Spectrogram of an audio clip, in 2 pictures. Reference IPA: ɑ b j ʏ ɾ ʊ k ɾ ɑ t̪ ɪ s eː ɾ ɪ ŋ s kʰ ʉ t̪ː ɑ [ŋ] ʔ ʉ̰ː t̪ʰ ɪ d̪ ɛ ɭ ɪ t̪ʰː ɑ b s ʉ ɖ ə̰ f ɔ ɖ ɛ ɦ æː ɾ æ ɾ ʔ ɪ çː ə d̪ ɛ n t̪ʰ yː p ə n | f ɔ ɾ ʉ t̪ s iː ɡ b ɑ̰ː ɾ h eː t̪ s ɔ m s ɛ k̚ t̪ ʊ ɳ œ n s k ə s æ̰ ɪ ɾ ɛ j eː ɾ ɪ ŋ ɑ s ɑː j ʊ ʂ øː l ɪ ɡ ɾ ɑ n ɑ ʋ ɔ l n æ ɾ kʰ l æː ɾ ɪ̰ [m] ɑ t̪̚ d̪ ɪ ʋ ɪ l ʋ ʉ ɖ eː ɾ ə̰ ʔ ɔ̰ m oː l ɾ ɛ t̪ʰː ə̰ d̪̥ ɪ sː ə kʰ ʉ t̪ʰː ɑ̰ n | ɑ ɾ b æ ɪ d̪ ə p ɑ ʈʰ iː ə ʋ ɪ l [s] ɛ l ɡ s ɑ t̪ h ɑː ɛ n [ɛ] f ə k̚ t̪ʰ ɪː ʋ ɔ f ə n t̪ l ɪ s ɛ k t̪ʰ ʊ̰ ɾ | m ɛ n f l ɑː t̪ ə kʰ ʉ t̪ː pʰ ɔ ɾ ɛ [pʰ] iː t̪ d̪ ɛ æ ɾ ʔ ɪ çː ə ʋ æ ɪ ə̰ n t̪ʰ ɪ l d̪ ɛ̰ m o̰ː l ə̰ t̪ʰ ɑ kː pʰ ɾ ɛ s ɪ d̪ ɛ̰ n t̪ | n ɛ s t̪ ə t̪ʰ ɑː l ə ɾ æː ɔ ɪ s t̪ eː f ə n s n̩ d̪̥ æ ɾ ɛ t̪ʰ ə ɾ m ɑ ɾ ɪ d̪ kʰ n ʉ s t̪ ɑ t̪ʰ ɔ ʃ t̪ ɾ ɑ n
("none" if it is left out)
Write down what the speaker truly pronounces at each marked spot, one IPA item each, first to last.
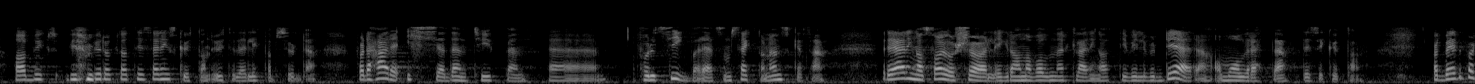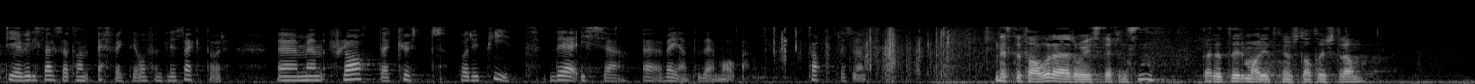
n, ŋ, s, ɛ, pʰ

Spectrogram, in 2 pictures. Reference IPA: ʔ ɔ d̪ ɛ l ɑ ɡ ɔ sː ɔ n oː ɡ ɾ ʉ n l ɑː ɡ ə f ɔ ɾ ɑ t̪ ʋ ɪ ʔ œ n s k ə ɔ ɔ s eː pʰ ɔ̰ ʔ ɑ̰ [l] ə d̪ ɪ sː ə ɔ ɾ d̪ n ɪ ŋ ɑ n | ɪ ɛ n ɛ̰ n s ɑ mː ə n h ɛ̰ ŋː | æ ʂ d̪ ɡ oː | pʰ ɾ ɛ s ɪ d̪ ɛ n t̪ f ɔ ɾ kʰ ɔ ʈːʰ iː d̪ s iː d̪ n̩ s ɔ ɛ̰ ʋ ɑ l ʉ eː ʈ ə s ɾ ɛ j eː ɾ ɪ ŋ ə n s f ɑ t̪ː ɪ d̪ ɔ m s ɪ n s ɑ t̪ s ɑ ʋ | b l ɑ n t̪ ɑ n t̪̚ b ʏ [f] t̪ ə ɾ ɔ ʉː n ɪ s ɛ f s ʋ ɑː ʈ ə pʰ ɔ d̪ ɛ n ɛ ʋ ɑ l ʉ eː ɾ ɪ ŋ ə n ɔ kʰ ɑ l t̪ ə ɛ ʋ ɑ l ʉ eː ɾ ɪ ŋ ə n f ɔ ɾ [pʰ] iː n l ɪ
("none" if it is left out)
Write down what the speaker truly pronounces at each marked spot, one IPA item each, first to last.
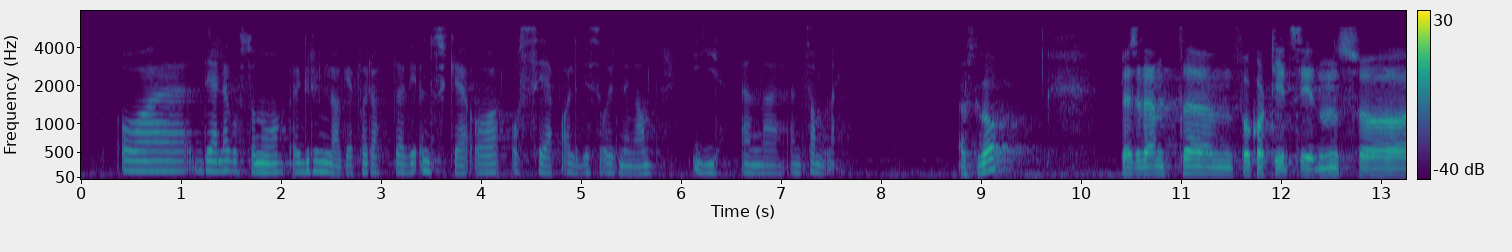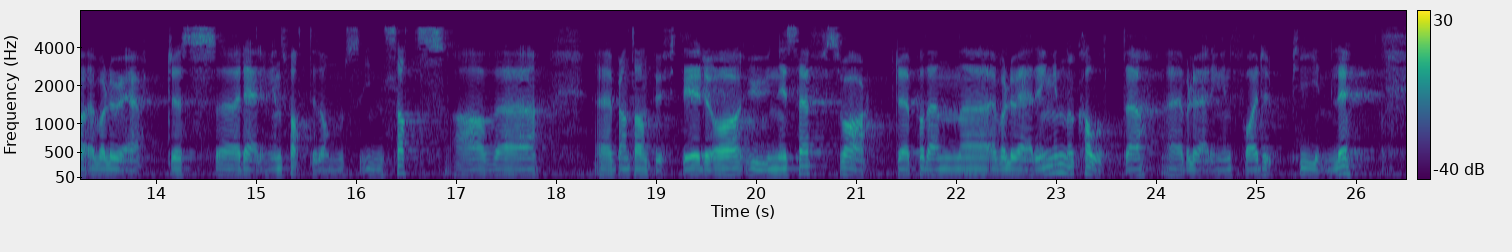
lː, f, pʰ

